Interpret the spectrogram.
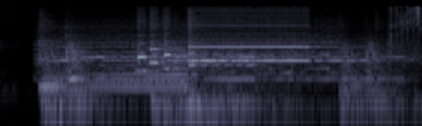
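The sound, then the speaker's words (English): A short, bright audio logo of six sustained musical notes, the first six notes of the circle of fifths, rich and harmonic, played clearly with no voices, swelling and blending before fading out. “We used the first six notes of the circle of fifths and created a C letter C inverted.”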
